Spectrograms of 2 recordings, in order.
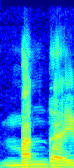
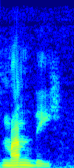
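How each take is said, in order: First: The word is said fully, every syllable clear. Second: The word is clipped and mumbled, said quickly.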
